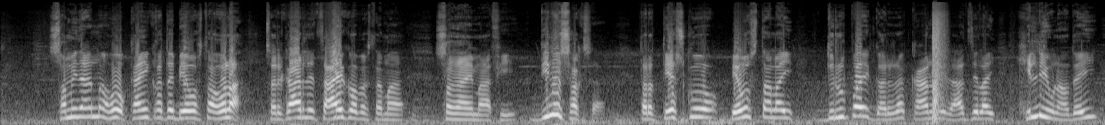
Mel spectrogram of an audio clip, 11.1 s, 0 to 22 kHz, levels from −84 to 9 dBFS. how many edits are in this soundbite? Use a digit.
1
